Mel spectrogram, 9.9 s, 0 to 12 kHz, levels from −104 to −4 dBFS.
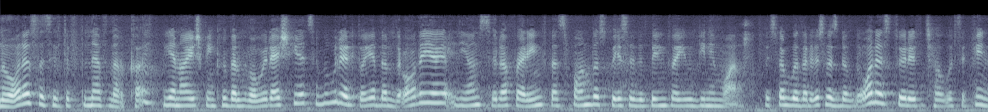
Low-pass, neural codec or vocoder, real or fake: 7.2 kHz; codec, 16 kHz, 0.5 kbps, FunCodec, trained on LibriTTS, 25 frames a second; fake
